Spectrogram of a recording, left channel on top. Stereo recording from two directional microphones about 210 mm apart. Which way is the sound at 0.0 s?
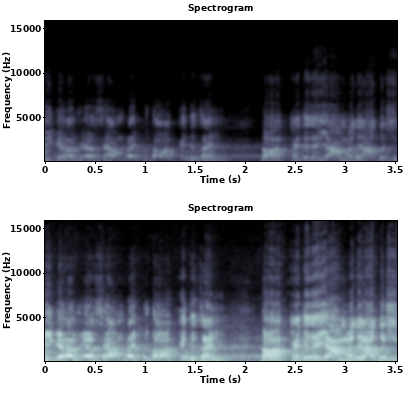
15° left (ahead or behind).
